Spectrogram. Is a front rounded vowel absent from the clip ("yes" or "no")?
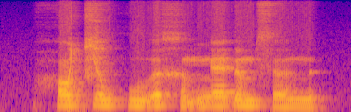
yes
